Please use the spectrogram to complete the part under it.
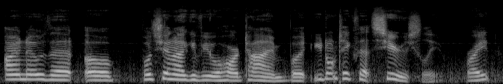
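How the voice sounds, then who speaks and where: A woman's voice: medium pitch, moderate pace, close to an everyday voice. A woman playing a sheepish, polite young boy, hesitant and apologetic, in a video game. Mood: sheepish, awkward.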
